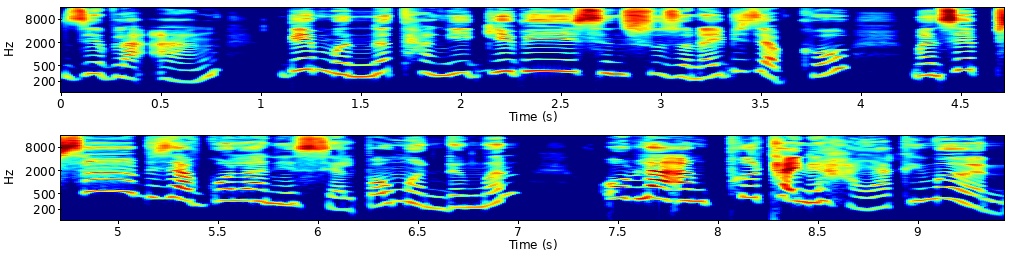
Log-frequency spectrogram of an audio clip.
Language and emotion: Bodo, surprised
